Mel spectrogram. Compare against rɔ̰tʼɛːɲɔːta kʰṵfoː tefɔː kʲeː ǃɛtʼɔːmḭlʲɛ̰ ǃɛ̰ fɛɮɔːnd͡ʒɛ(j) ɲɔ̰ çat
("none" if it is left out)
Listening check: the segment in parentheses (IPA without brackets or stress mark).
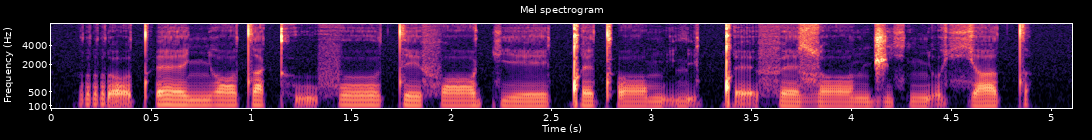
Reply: ç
